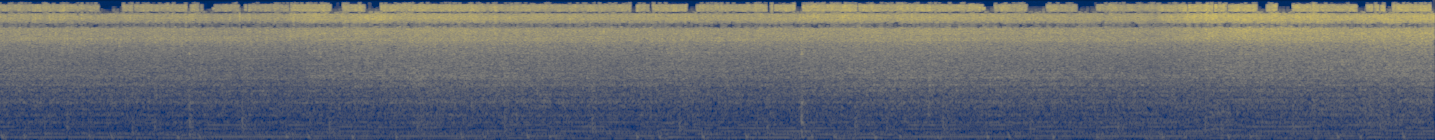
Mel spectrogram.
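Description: Raw bacon slices sizzling on an overly hot griddle, a steady dense crackle and hiss that runs unbroken and fairly close throughout, with no talking.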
